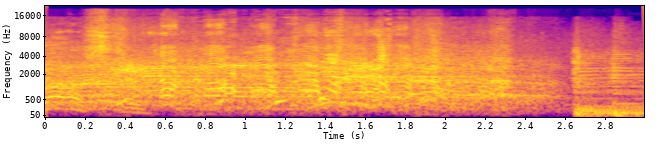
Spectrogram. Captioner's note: laughter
